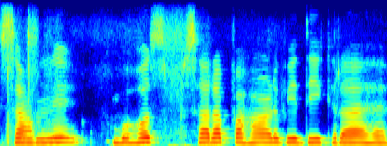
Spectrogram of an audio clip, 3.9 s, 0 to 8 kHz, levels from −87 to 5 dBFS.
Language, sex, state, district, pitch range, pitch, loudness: Hindi, female, Jharkhand, Palamu, 230-245 Hz, 240 Hz, -15 LUFS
